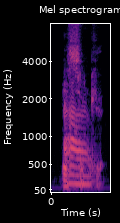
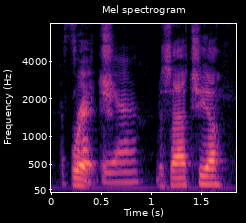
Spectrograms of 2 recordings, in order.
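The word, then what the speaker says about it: Bisaccia: Basakia. Basakia. Baceia. Baceia, I think is how you pronounce that.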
